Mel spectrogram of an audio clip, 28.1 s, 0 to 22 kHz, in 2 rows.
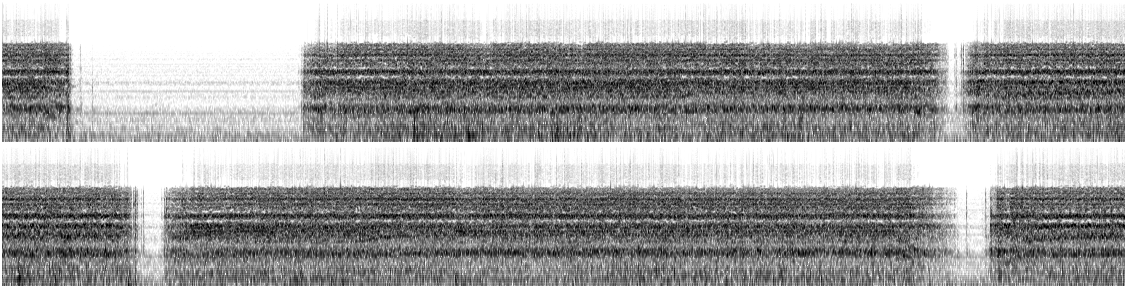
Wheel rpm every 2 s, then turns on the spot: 90, 10, 190, 210, 230, 190, 160, 170, 160, 220, 230, 230, 180, 120.
none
